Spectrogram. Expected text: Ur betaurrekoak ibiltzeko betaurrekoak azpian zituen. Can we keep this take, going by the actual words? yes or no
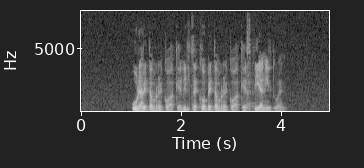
yes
